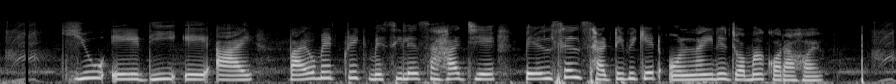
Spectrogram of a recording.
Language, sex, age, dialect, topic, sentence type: Bengali, female, 18-24, Jharkhandi, banking, statement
